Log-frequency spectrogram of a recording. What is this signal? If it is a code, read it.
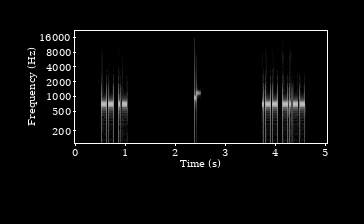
Morse code, heard as a keyed tone, about 36 wpm, 700 Hz. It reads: MA WY
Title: US States 35wpm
